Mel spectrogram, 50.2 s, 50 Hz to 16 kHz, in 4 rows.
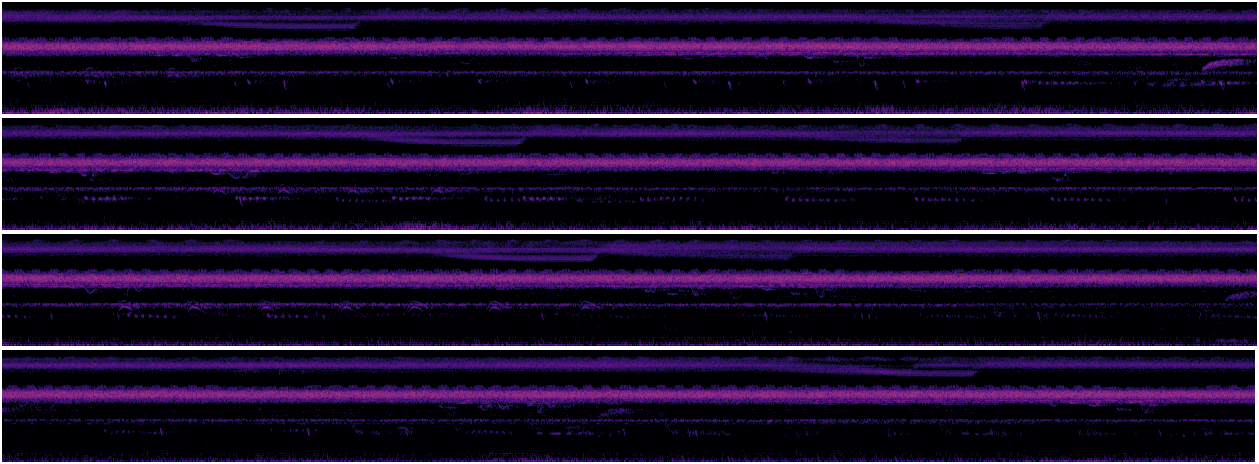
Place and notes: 油茶園, 魚池鄉五城村, Nantou County - Birds and Cicada sounds
early morning, Birds and Cicada sounds
Yuchi Township, 華龍巷43號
